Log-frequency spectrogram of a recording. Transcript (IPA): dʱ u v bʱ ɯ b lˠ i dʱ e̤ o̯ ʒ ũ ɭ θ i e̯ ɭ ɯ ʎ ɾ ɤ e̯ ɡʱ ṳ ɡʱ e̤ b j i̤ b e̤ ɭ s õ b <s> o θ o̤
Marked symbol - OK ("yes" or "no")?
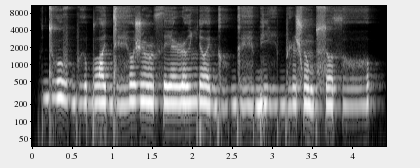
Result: yes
